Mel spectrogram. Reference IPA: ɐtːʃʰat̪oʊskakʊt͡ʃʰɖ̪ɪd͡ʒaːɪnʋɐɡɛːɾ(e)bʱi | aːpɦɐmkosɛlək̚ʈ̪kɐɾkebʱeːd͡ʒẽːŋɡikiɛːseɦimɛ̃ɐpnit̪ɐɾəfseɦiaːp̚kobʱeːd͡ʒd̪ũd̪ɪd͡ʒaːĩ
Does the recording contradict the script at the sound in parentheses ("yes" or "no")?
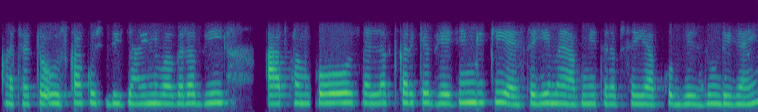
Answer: yes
